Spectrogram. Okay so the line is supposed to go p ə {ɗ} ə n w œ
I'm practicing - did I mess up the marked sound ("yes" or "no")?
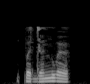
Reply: yes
